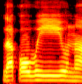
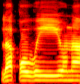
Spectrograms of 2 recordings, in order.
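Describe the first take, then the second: Both takes have the same delivery.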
